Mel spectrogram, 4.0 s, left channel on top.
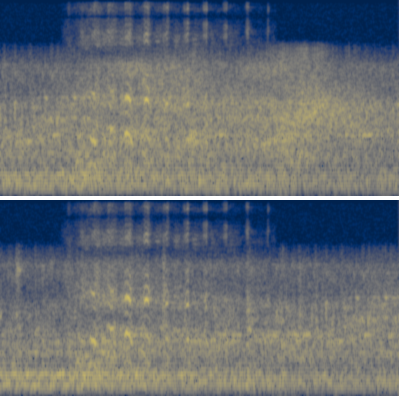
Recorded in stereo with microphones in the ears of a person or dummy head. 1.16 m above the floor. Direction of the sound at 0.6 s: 15° right (ahead or behind).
